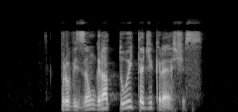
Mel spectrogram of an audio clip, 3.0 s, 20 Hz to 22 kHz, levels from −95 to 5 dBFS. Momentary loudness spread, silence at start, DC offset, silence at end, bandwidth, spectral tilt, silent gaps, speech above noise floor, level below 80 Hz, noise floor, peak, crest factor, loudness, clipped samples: 11 LU; 0.8 s; under 0.1%; 0.45 s; 10.5 kHz; -2.5 dB/octave; none; 61 dB; -74 dBFS; -84 dBFS; -6 dBFS; 18 dB; -23 LUFS; under 0.1%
